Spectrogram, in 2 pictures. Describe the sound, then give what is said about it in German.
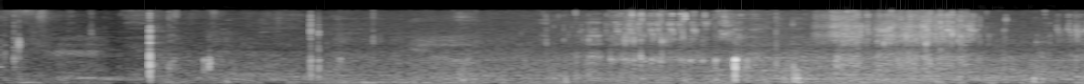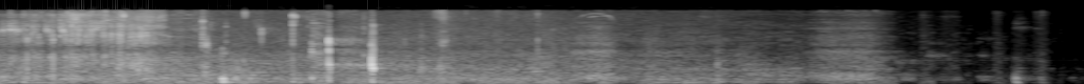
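A speaker pours a drink during a talk: a soft, hissing stream of liquid builds in the middle, mixed with small clicks and breaths, then fades to quiet. “Ich lasse euch den mal selber lesen, damit ich was trinken kann.”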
